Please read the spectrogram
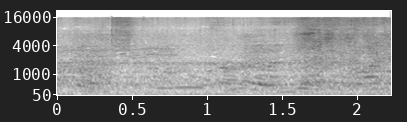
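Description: Indistinct voices: speech that the recogniser did not write down, over a steady background of room noise.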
